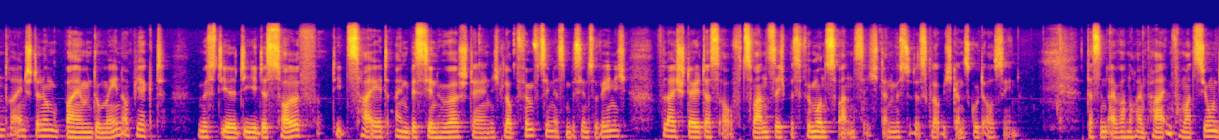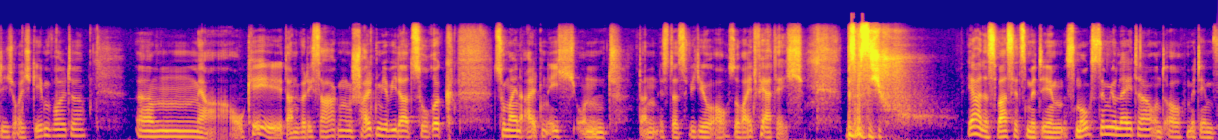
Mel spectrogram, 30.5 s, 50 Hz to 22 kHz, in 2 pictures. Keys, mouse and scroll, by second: 6.1 click, 13.4 middle click, 15.0-15.6 scroll down 1, 15.6-24.9 middle drag, 27.2-30.4 scroll up 1.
